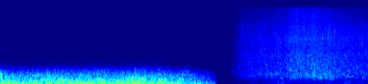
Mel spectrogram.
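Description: A loud, muffled low rumble cuts off abruptly about three and a half seconds in. After a moment of silence comes the quieter, steady hiss of small waves lapping a rocky shore.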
